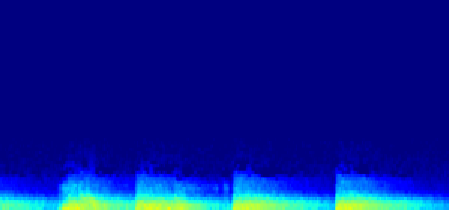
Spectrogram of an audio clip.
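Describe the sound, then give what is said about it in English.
Gunshots in a radio drama, fired from behind a big cottonwood tree: four loud, sharp bangs at fairly even intervals, each with a short ringing decay, heard alone without talk. “The shots come behind that big cottonwood tree to the right.”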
